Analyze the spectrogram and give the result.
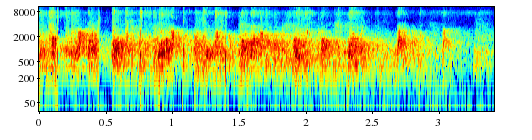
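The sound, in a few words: audience applause at a seminar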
